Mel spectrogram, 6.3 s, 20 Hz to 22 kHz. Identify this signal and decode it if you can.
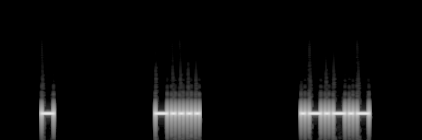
Morse code, heard as a keyed tone, about 20 wpm, spaced as for 5 wpm, 690 Hz. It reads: T6.
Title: 255 Lesson 41e - Period - Three Characters 20wpm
